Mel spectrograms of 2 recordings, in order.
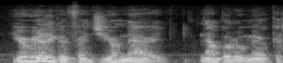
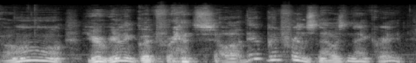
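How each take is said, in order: First: Louder, level-pitched pronouncement; imitating a guru marrying off a couple on the spot; abrupt decree. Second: Drawn-out, high swooping "oh" of delight; playful mock-delighted cooing; gushing guru. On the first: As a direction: hand down the verdict with a punch. Guru abruptly declares them married. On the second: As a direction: gush slowly over the happy pair. Guru gushing over the couple.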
